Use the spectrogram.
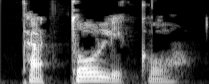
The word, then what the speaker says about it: católico: The word for Catholic is católico or católica. It's important for pronunciation that your stress comes here over the O.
